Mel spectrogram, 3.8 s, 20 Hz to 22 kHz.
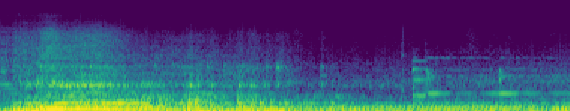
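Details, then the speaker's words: BMW M340i B58 tuned to 700 whp, back after two months of repairs: cold start with a sharp flare settling into fast, even high idle, no knocks or ticks; healthy cold start. "let's do a little cold start before I explain to you guys what it has, so you guys can have a little sense of how this baby sounds."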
